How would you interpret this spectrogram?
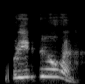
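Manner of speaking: high mock scolding coach; retold coach yelling across the field; angry coach. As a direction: imitate the annoyed coach calling out. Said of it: "the coach of the team goes".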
